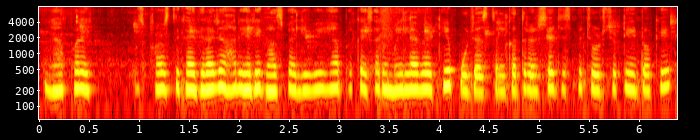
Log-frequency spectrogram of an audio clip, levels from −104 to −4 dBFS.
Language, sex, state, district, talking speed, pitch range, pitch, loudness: Hindi, female, Uttar Pradesh, Jalaun, 290 wpm, 205-220 Hz, 215 Hz, -30 LUFS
